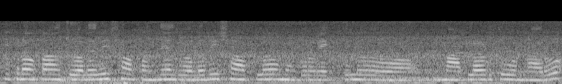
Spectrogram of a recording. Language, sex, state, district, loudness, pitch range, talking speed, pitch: Telugu, female, Andhra Pradesh, Manyam, -14 LUFS, 215-235 Hz, 140 wpm, 225 Hz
